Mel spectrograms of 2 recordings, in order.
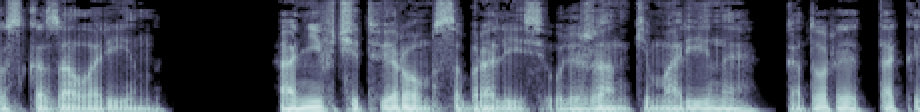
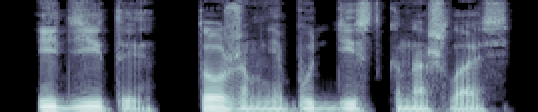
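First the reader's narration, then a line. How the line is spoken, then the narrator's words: Gloomy cursing. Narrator (Russian): мрачно выругалась Тина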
